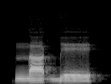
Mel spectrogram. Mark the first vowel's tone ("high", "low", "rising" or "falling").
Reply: low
